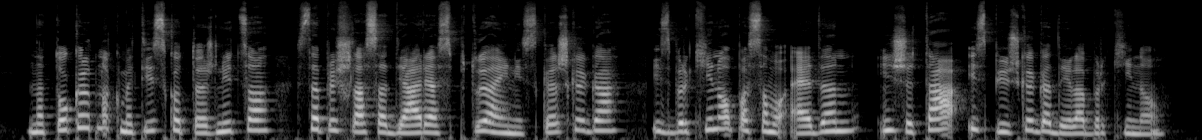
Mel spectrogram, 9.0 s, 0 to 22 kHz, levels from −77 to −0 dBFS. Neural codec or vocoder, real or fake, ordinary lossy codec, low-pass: none; real; none; none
